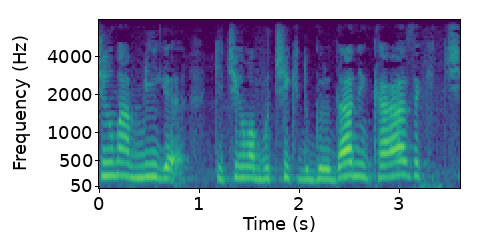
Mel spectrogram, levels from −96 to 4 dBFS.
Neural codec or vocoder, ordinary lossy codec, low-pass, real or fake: none; none; 7.2 kHz; real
